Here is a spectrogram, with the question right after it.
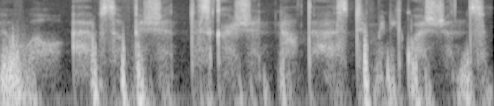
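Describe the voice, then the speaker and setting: Someone is whispering. The pace is moderate. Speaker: ASMR reader. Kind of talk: whispered audiobook reading of a mystery novel. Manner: whispered.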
